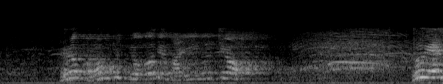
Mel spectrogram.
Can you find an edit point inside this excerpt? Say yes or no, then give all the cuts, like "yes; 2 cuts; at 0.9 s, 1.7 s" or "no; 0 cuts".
yes; 1 cut; at 2.6 s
